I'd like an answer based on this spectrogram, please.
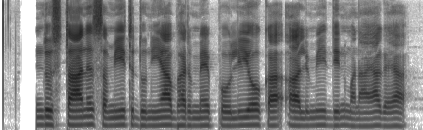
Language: Urdu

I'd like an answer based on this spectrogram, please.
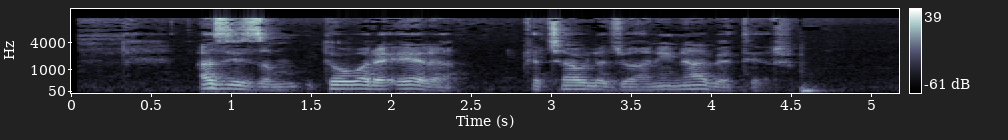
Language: Central Kurdish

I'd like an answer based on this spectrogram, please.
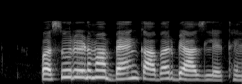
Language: Chhattisgarhi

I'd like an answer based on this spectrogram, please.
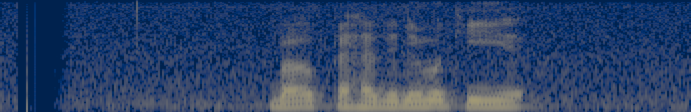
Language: Sinhala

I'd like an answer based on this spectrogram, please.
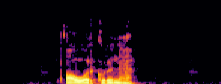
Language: Bashkir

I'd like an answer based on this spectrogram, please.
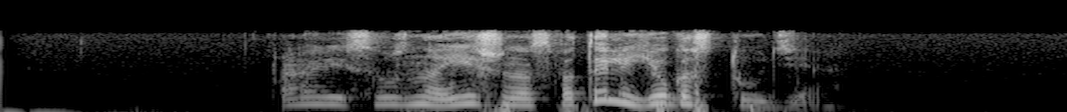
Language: Russian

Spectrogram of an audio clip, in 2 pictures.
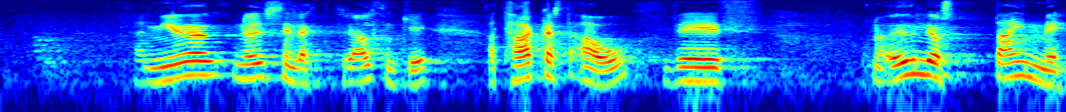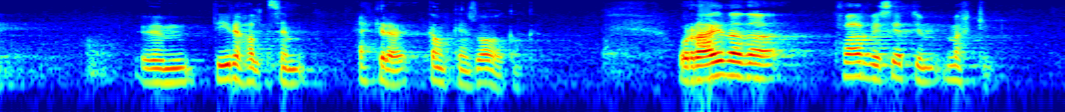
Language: Icelandic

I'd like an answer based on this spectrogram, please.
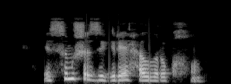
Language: Abkhazian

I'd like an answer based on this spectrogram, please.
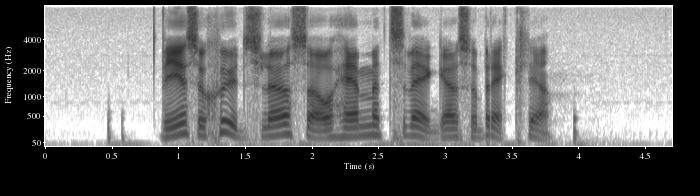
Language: Swedish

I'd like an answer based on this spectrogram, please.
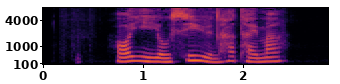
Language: Chinese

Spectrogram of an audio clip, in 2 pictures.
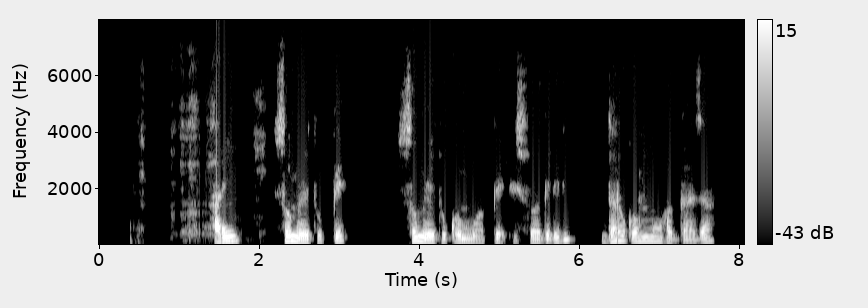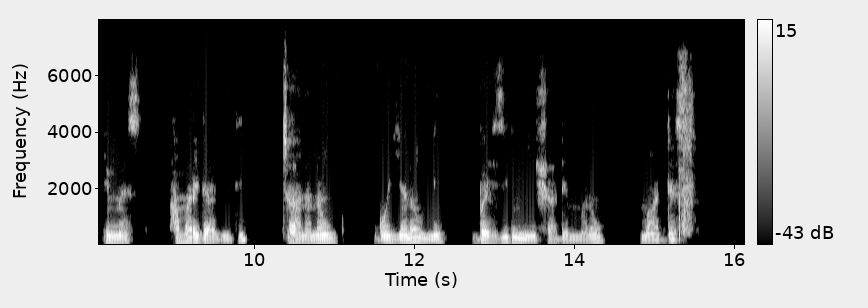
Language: Wolaytta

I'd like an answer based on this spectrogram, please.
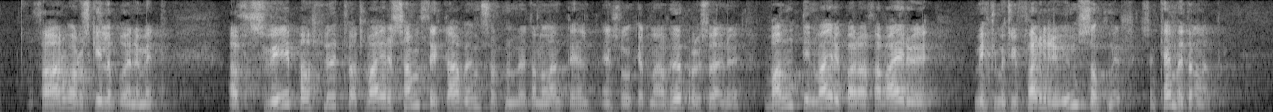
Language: Icelandic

